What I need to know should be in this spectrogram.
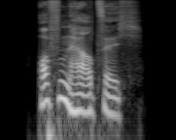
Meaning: frank, candid, outspoken
- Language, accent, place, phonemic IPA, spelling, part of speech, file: German, Germany, Berlin, /ˈɔfn̩ˌhɛʁtsɪç/, offenherzig, adjective, De-offenherzig.ogg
